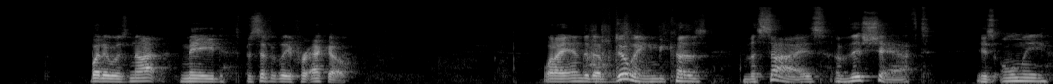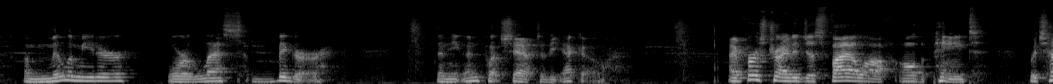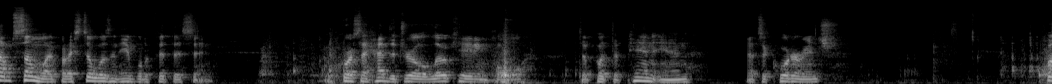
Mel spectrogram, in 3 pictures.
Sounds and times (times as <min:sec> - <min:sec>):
Speech: 0:00.9 - 0:03.6, 0:05.4 - 0:13.9, 0:14.9 - 0:16.8, 0:17.8 - 0:23.2, 0:24.3 - 0:29.6.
